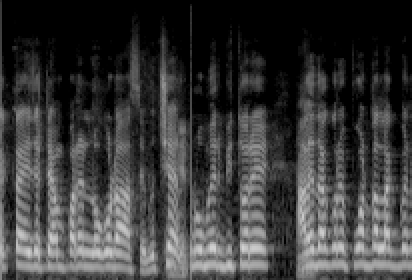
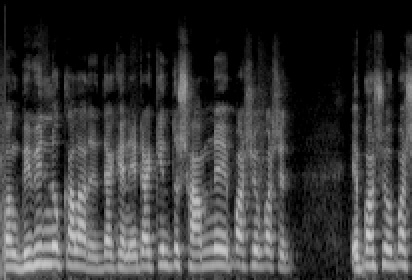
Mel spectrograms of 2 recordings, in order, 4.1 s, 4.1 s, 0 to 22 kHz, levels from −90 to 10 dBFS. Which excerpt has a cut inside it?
first; 1 cut; at 1.9 s

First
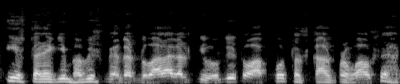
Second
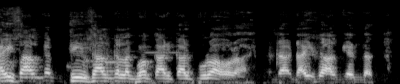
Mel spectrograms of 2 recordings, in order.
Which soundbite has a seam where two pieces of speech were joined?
second; 1 cut; at 2.7 s

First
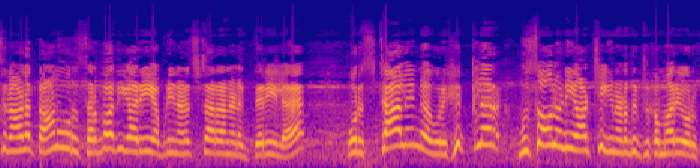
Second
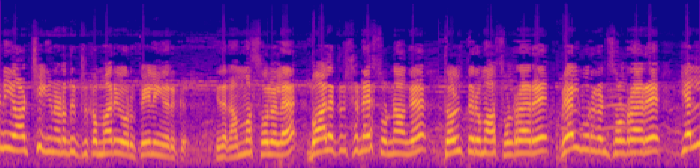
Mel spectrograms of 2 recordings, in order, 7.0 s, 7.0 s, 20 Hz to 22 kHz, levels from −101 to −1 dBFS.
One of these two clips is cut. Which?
second; 3 cuts; at 3.0 s, 4.3 s, 5.5 s

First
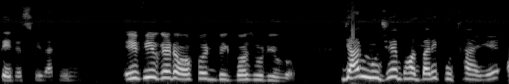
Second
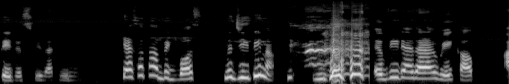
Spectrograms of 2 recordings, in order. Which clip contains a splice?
second; 2 cuts; at 1.2 s, 3.7 s

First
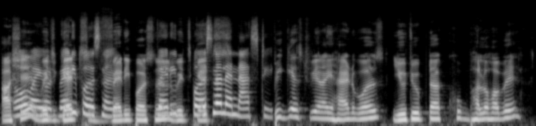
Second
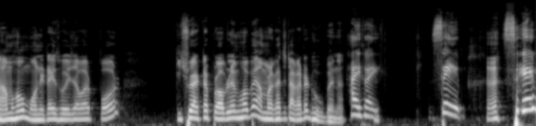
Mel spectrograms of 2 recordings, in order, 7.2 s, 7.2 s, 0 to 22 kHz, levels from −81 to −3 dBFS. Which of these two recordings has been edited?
first; 2 cuts; at 3.5 s, 5.2 s

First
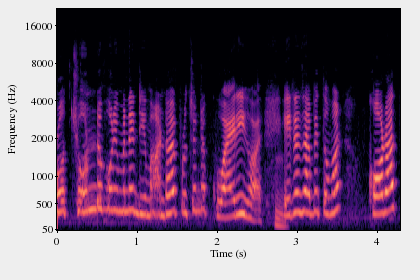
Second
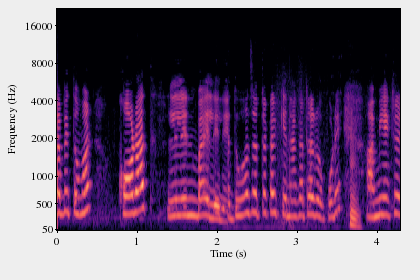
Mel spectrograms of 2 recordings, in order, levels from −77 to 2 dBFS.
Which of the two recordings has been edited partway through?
second; 1 cut; at 2.1 s

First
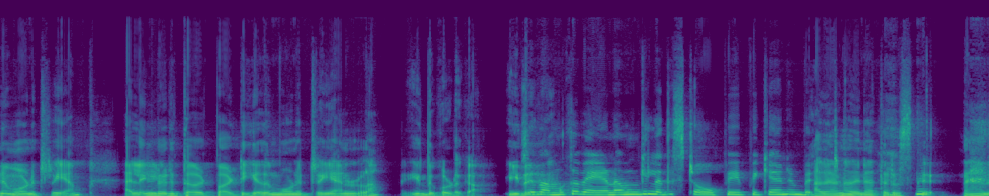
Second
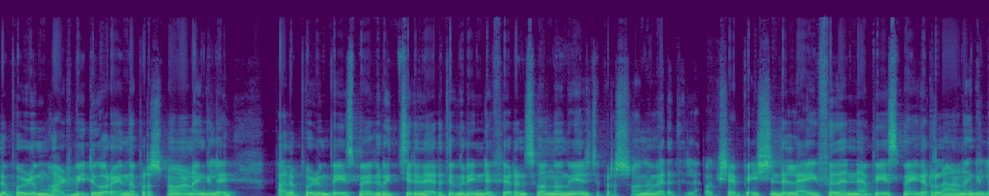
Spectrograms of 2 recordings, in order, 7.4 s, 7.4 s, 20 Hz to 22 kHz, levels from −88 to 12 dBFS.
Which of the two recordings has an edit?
first; 1 cut; at 3.7 s

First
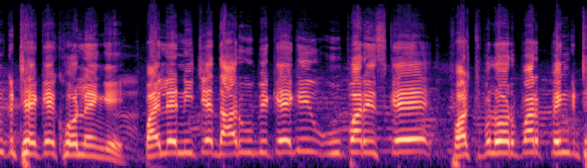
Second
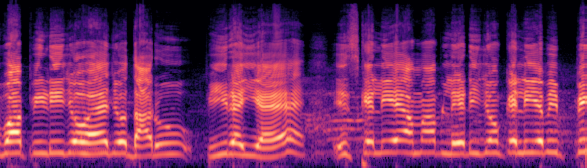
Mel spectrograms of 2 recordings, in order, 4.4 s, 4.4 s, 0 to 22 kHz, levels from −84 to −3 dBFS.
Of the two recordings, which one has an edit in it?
first; 2 cuts; at 0.9 s, 3.3 s

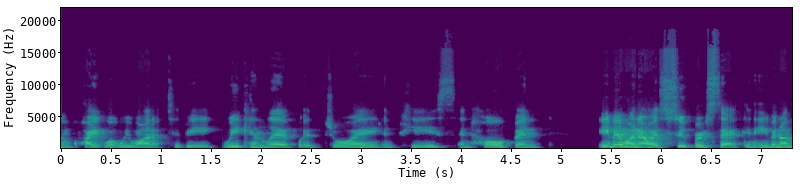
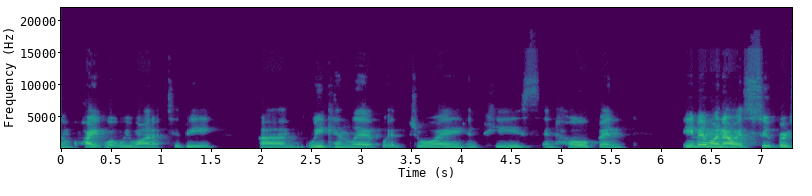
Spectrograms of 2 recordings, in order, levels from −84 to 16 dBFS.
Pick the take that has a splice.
first; 1 cut; at 1.5 s

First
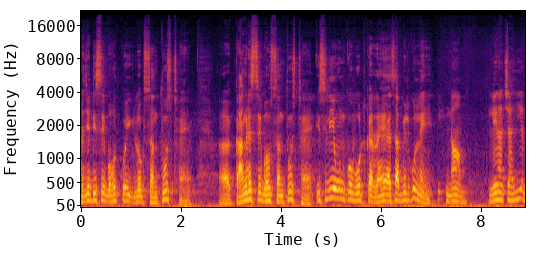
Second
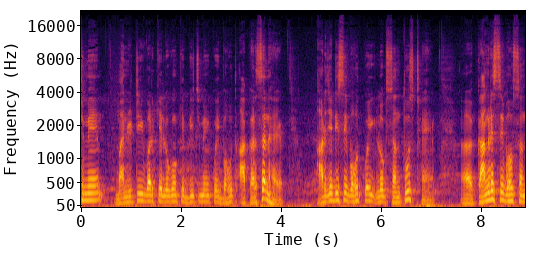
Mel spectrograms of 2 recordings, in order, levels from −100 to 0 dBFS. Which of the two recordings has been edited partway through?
first; 1 cut; at 7.2 s

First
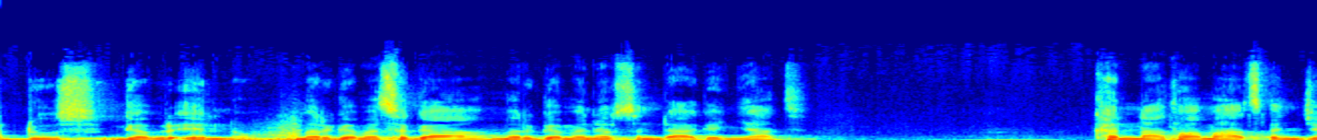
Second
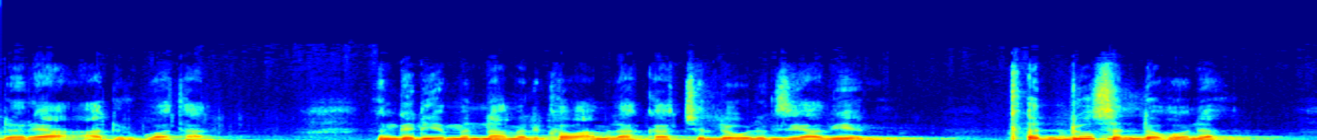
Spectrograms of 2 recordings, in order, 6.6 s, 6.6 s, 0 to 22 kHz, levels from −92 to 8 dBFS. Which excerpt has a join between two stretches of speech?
first; 1 cut; at 1.3 s

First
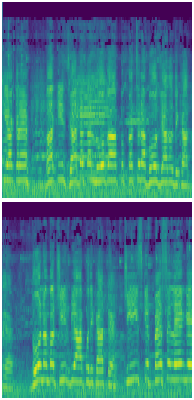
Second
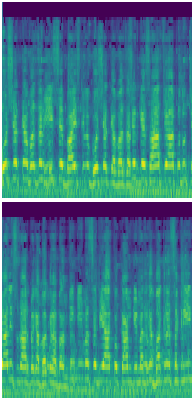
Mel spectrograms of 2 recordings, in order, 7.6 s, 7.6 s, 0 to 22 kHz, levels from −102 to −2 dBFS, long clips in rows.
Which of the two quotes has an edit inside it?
second; 4 cuts; at 0.9 s, 2.6 s, 5.2 s, 6.7 s

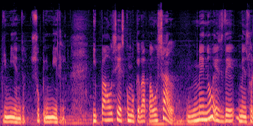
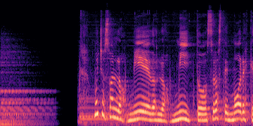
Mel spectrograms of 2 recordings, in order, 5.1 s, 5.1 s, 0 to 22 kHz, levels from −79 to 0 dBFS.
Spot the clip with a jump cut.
first; 1 cut; at 2.9 s

